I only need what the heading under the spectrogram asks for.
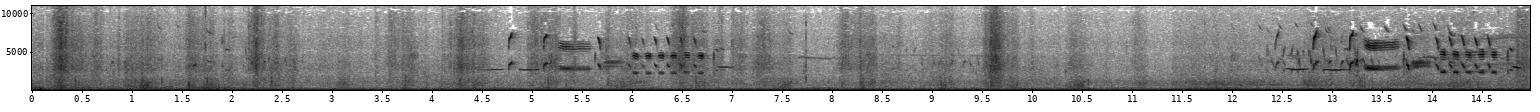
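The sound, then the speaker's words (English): A red-winged blackbird sings twice, each short buzzy trilled phrase several seconds apart, over a constant low outdoor rumble with occasional soft clicks. “Red-winged blackbird.”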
